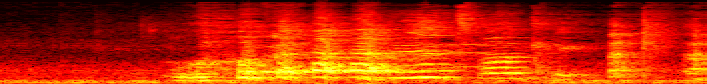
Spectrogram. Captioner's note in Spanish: risas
